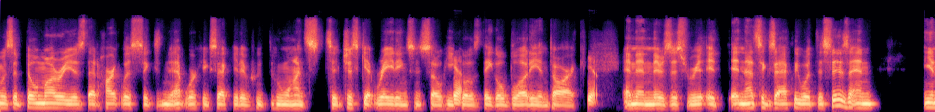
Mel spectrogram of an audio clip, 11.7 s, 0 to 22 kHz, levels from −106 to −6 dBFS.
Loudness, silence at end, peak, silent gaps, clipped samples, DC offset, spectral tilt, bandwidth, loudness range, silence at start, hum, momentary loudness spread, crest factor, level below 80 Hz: -17 LUFS; 0 s; -2 dBFS; 11.33-11.53 s; under 0.1%; under 0.1%; -4.5 dB/octave; 12.5 kHz; 2 LU; 0 s; none; 5 LU; 16 dB; -64 dBFS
